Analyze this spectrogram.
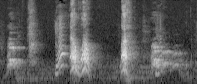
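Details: Pomeranian barking outdoors at another dog: about seven sharp, high, yappy barks in quick irregular bursts, some doubled, separated by short pauses, with nothing else clearly heard.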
